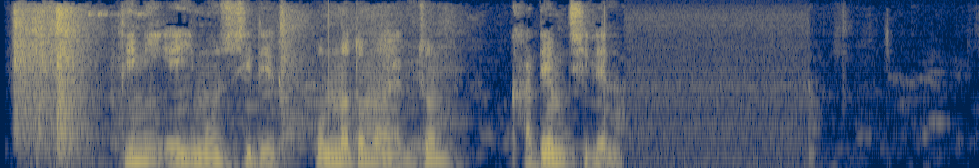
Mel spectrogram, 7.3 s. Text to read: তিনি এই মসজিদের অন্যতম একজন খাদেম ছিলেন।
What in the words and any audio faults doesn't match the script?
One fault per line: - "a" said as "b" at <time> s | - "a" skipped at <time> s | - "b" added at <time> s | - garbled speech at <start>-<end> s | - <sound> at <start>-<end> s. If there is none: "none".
none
